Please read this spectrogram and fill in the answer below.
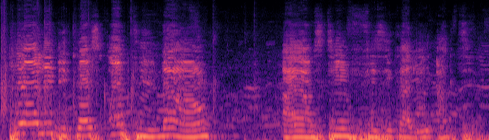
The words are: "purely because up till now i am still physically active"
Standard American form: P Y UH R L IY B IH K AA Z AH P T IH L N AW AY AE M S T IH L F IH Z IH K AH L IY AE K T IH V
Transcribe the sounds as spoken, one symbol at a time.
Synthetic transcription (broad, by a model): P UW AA L IY B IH K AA S AH P T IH L N AW AY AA M S T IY L F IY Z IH K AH L IY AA K T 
